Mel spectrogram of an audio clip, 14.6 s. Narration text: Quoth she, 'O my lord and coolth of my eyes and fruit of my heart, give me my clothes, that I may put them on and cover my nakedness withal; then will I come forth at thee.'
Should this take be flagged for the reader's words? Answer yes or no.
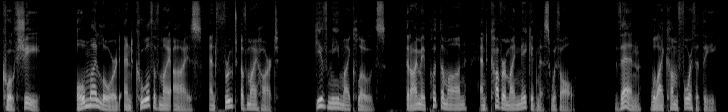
no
